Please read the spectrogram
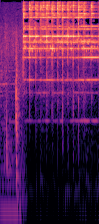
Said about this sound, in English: This is a little bell I ring when someone's being a total ass.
